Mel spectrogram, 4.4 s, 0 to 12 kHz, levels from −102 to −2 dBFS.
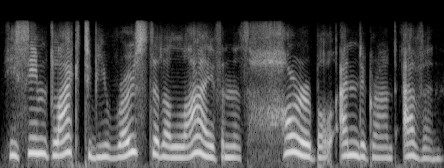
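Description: There are no technical faults to describe in time order in this speech clip.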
